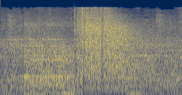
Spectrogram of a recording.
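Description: Boxing gloves striking focus mitts: a few sharp slaps with low thuds as punches land on the pads.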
